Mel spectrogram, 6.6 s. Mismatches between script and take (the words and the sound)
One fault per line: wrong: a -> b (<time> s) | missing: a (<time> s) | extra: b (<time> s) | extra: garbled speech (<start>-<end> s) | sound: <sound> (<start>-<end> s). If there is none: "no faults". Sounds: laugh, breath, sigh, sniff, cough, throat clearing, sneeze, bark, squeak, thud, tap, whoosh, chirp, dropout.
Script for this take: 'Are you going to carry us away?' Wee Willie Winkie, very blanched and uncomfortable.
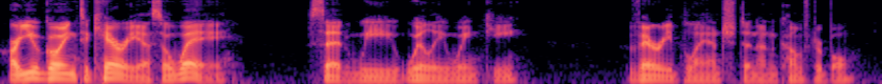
extra: said (2.3 s)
